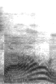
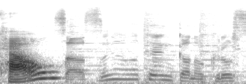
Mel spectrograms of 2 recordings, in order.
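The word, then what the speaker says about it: Zhao: It's actually pronounced Sao, not Cow? It is the Chinese pronunciation, I know, yes.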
